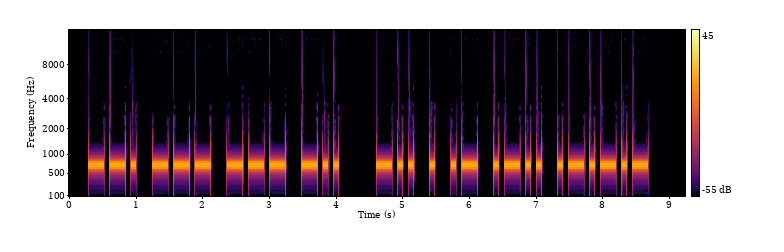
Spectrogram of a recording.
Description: Morse code, heard as a keyed tone, about 15 wpm, 700 Hz. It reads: GOOD DEAL.
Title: Sentences from Top 1200 Words 15wpm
